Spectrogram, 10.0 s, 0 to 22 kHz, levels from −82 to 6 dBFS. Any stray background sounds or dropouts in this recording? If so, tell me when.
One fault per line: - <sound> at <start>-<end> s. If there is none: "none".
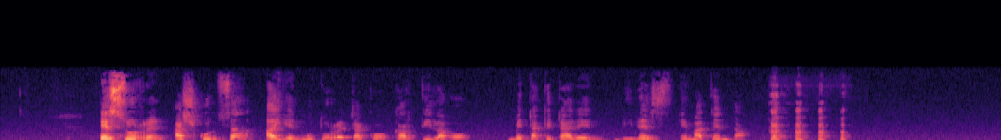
- laugh at 7.7-8.5 s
